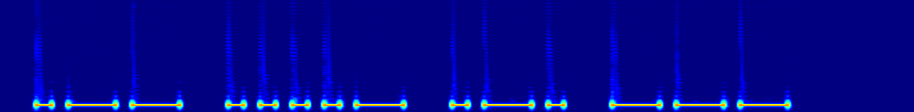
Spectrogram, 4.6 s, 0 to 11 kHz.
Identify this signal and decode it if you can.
Morse code, heard as a keyed tone, about 15 wpm, 700 Hz. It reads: W4RO
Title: USA Call Signs - 4 Characters - Repeated 2x - 15wpm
